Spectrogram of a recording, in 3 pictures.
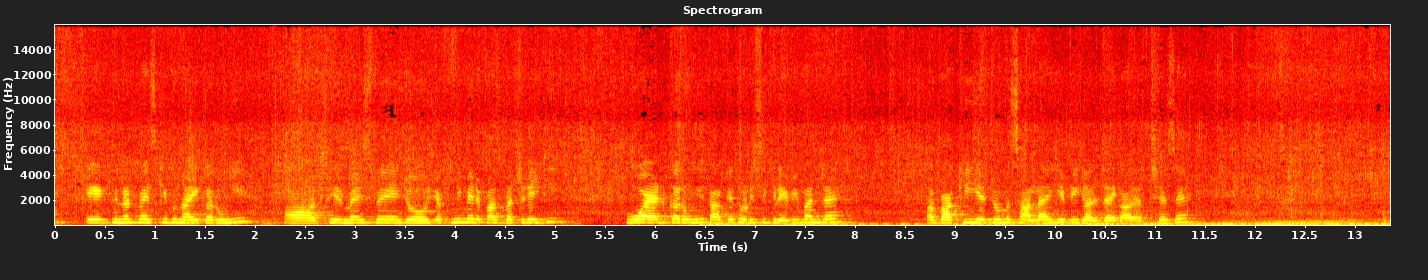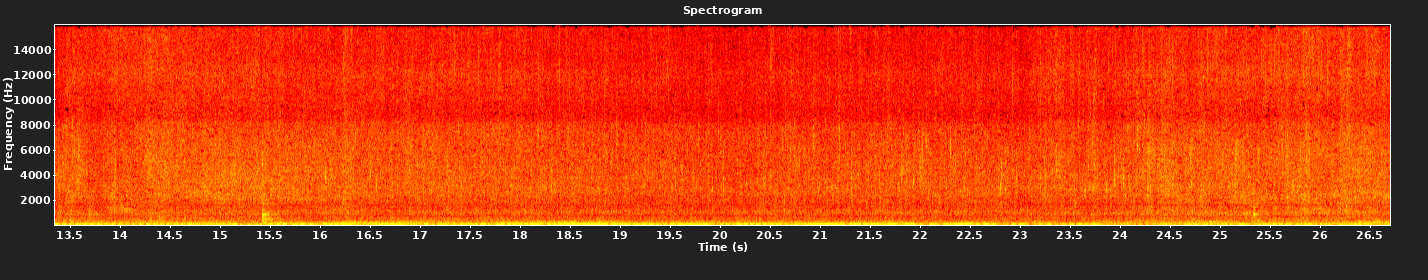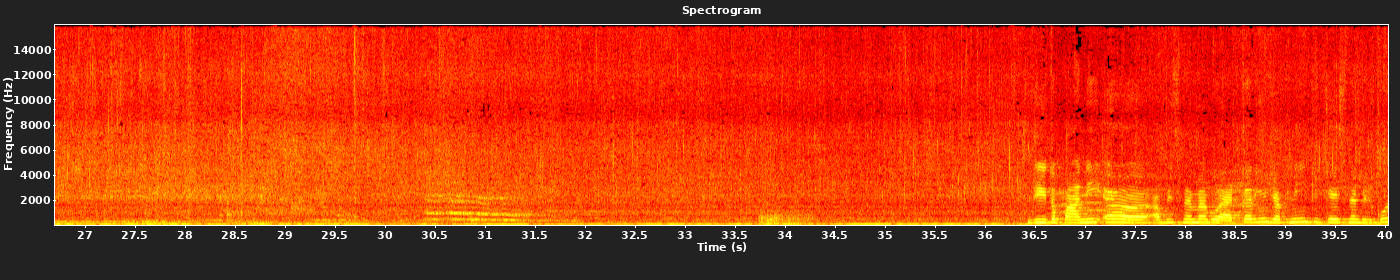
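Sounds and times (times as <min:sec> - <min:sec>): chicken sizzling in hot oil: 0:00.0 - 0:40.0
spatula stirring and scraping: 0:11.5 - 0:17.4, 0:23.1 - 0:31.5.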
